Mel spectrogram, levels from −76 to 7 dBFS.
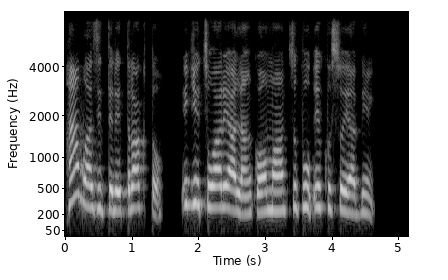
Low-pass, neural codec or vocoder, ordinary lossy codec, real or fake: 7.2 kHz; codec, 16 kHz, 2 kbps, FunCodec, trained on Chinese and English, 25 frames a second; none; fake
